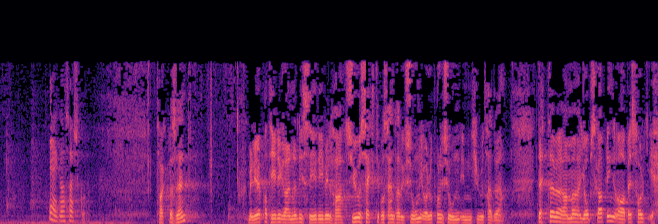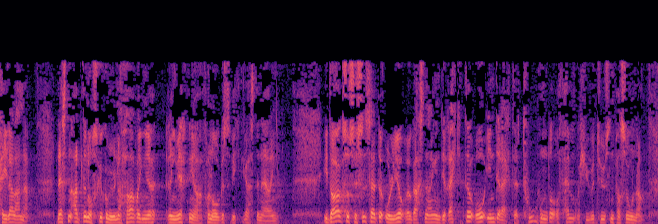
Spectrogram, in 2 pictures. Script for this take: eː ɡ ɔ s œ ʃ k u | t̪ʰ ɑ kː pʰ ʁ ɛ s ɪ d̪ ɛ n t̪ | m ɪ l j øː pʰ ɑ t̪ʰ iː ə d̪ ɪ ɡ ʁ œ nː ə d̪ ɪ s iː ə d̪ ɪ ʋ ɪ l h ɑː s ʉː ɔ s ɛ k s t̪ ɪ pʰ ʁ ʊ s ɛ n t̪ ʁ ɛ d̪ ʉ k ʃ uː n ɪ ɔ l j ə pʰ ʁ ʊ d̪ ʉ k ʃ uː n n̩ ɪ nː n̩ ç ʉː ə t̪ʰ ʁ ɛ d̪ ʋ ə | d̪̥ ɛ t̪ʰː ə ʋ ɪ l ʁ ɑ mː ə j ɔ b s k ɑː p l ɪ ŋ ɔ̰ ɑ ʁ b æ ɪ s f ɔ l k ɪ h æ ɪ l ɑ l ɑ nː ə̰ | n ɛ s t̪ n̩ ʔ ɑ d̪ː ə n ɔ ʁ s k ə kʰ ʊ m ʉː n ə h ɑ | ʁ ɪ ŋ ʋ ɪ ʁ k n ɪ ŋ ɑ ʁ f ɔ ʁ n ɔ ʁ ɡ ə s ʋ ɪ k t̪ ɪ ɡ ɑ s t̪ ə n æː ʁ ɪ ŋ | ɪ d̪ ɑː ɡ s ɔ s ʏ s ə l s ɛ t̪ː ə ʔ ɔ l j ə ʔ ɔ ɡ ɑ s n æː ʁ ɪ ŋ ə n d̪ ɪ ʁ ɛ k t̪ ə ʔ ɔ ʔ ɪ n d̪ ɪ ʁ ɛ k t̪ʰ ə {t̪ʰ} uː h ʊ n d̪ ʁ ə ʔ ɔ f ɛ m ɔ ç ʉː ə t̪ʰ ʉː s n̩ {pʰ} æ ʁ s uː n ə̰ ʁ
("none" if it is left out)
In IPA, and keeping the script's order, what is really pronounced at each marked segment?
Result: t̪ʰ, pʰ

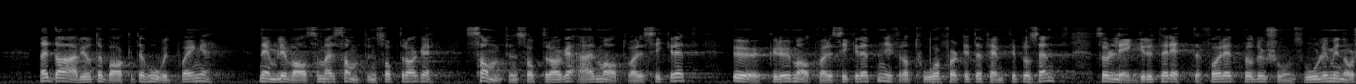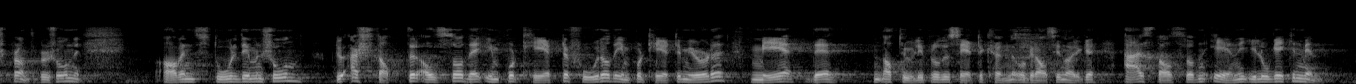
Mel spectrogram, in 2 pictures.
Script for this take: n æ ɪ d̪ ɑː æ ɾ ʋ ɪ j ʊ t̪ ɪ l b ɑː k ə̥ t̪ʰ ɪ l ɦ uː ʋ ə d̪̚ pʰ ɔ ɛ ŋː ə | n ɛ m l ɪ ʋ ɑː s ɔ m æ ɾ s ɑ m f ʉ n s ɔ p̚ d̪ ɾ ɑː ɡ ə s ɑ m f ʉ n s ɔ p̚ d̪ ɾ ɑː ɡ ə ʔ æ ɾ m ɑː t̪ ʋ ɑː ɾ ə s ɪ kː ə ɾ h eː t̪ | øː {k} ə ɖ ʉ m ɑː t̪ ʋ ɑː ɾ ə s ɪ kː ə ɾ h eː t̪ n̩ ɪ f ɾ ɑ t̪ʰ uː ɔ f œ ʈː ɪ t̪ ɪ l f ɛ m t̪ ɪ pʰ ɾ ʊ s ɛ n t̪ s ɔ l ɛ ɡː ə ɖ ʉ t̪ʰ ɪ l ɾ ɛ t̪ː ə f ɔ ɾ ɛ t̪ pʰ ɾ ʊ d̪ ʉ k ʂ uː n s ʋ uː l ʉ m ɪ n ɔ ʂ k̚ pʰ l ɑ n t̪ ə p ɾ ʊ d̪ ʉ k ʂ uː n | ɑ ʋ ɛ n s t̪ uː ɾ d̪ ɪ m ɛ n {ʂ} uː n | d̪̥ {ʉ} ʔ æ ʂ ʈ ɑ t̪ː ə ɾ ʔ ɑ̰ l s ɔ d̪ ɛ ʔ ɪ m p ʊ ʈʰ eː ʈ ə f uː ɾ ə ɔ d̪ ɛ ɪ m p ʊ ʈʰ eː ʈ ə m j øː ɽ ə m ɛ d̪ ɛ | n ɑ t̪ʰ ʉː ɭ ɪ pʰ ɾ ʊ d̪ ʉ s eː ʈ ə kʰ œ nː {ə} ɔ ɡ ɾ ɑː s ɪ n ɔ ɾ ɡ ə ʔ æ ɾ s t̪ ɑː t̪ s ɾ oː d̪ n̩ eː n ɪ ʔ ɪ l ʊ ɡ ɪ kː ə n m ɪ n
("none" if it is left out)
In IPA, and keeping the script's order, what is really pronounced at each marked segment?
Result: k, ʂ, ʉ, ə

